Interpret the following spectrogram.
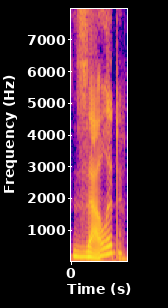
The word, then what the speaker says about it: Zalad: It's like salad with the Z. So ZALAD. Zalad?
